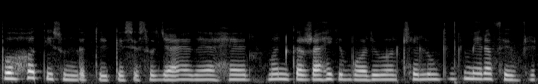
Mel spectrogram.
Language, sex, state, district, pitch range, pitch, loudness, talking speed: Hindi, female, Himachal Pradesh, Shimla, 215-240 Hz, 225 Hz, -21 LUFS, 210 wpm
